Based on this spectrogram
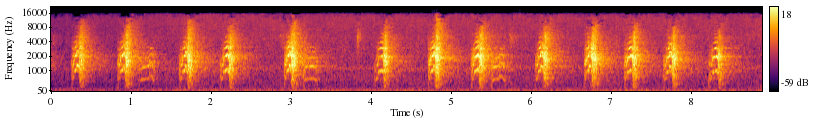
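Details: Dusky-legged guan, recorded without added effects: a long, fast series of about fifteen harsh, barking honks, evenly paced around two per second, loud and rasping throughout.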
